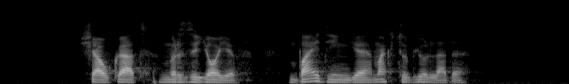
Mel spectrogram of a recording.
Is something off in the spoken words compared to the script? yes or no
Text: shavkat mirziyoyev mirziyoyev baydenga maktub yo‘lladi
yes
